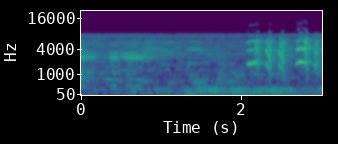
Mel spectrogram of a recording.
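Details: After a quiet stretch, a jungle babbler in Konkan, India, gives a short burst of four or five scratchy, squeaking notes.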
